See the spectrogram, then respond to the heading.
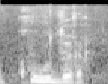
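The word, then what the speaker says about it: cdr: в хостеле называлась tail произносится именно куда не могу сказать почему именно так произносится но вот такая традиция есть и konce это хостелов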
